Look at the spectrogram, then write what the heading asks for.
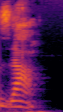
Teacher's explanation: Sa ist eher geschlossen, deswegen Mund ein bisschen zu.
